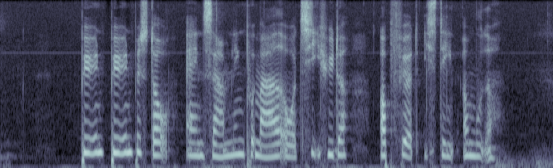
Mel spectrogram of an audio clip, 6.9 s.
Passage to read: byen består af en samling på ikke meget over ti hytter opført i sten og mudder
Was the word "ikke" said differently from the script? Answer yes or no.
yes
